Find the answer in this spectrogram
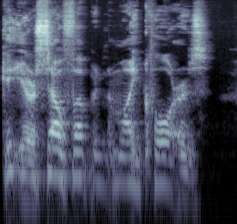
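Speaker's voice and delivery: talking like a pirate. Waiting for people to join, the speaker talks like a pirate. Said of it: "I don't know why I'm talking like a pirate".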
